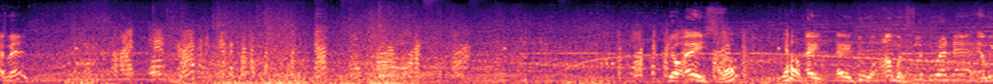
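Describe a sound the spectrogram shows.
Tyres screech as a car skids and drifts.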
